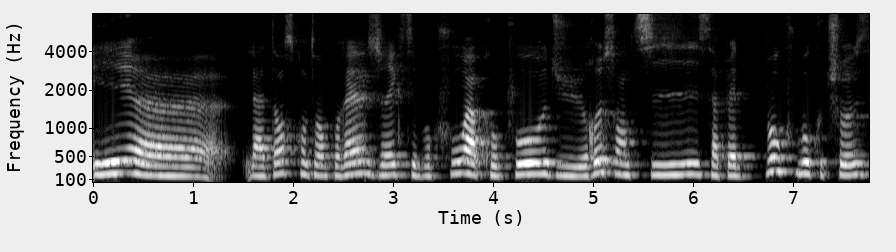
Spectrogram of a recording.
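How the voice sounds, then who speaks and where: In a room with audible echo, a woman with a dark, mellow tone speaks at a very slow pace in a monotone, flat intonation, with hardly any pauses. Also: medium pitch for a woman. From France (born in Nice, later Paris). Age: 20s. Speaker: dance student. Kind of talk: podcast interview. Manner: hesitant, many fillers.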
